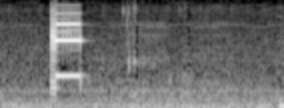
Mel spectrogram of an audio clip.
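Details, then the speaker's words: One short, clear high-pitched electronic beep in a quiet room as a wireless bedwetting alarm transceiver in synchronizing mode pairs with its remote; a second beep and green light confirm synchronization. "get a beep a second beep and it turns green the product is now synchronized"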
